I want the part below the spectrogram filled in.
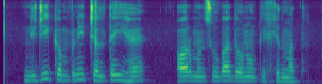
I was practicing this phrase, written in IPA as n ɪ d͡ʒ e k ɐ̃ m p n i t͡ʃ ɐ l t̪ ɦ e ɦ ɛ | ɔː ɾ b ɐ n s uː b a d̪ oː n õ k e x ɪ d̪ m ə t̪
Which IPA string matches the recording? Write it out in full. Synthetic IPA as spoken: n ɪ d͡ʒ i k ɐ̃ m p n i t͡ʃ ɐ l t̪ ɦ i ɦ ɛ | ɔː ɾ m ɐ n s uː b a d̪ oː n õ k i x ɪ d̪ m ə t̪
